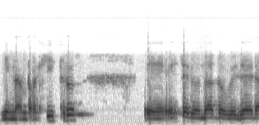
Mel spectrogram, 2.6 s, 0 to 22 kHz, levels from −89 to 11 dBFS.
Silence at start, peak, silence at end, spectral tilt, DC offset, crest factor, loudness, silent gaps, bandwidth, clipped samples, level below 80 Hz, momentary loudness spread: 0 s; 0 dBFS; 0 s; -9.5 dB/octave; under 0.1%; 16 dB; -17 LUFS; none; 3.9 kHz; under 0.1%; -64 dBFS; 15 LU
